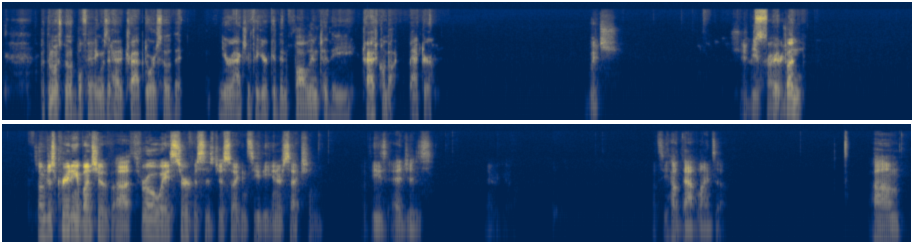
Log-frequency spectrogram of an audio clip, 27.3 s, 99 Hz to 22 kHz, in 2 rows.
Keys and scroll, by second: 4.2 space, 6.4 l, 14.2 l, 20.8 e.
